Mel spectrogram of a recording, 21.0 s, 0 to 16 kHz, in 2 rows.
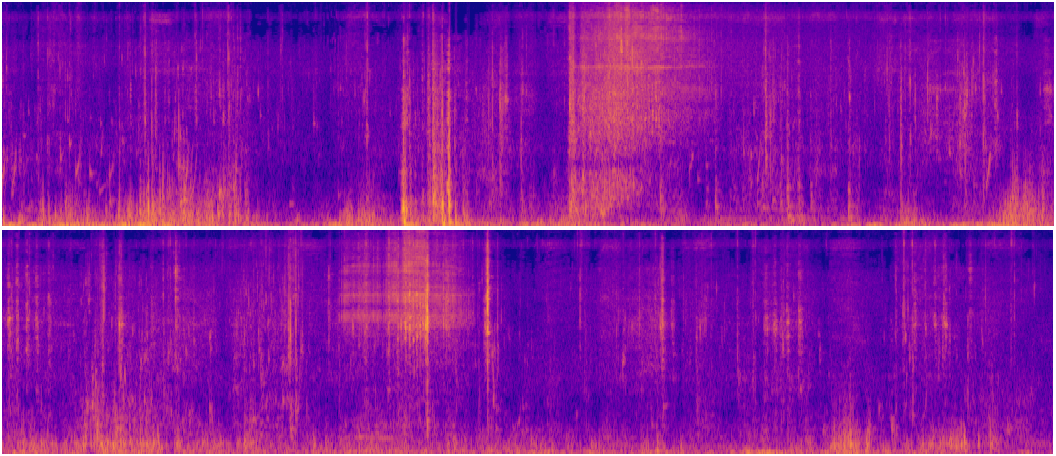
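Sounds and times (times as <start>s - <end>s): wind rumble on microphone: 0.0s - 21.0s
water slapping against boat hull: 5.6s - 15.6s.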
